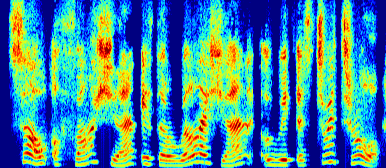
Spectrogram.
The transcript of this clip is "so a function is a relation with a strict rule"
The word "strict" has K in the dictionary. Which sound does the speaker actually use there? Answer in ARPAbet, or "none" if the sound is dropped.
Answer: none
